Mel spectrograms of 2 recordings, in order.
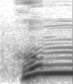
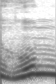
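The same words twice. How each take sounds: First: হুম with a long nasal m; হুম with ghunnah. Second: হুম with a short m; mispronounced হুম. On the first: Teacher showing the right way, long hummed হুম. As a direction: hold the hum at the end of হুম. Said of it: "সঠিক উচ্চারণ". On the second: Teacher showing the error, short হুম. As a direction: stop হুম without holding the hum. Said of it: "হুম বলছি". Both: Shown as a demonstration.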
